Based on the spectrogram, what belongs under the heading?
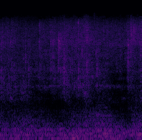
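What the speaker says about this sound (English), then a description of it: "turn the water pressure nice and low, and now I can get his head wet" Low-pressure water runs steadily from a grooming tap onto a doodle dog's head during a soap-free wash, a soft continuous hiss and splash with no talk over it.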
